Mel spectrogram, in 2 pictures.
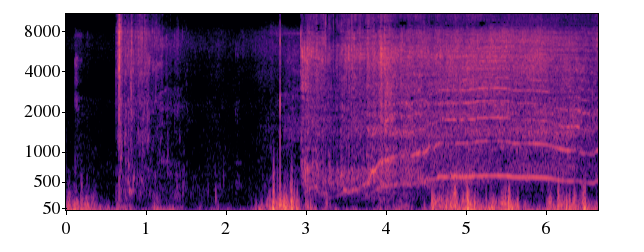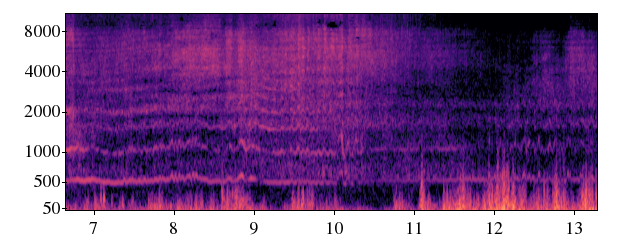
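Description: Water splashes and sprays behind a toy boat.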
